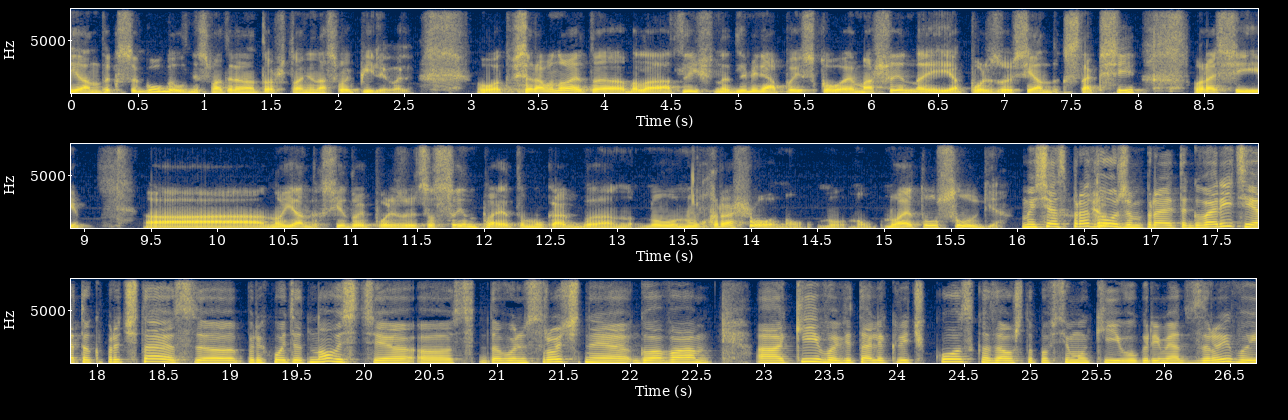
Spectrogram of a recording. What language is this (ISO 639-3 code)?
rus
